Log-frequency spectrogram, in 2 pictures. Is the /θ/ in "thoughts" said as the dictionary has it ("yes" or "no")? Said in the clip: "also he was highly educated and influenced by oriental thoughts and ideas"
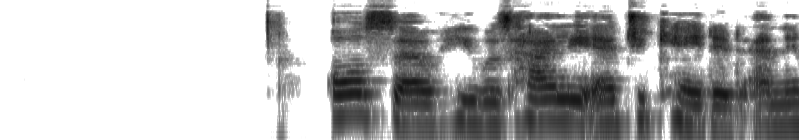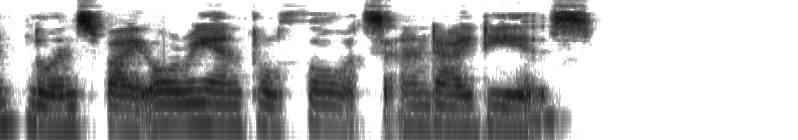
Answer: yes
